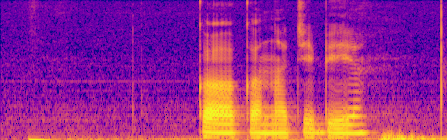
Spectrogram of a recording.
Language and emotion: Russian, sad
